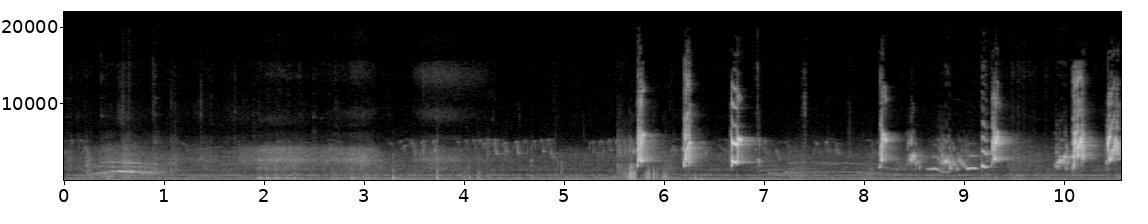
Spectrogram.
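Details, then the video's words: Budgerigars said to be ready for laying eggs; after a quiet, faintly humming start, sharp high chirps and short scratchy notes come in bursts during the second half, with gaps between them. "budgies ready for laying egg"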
